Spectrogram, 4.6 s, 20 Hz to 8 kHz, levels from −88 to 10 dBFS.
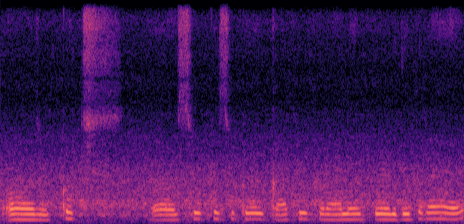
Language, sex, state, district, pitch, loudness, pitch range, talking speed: Hindi, female, Bihar, Darbhanga, 200 Hz, -23 LUFS, 190-220 Hz, 130 wpm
